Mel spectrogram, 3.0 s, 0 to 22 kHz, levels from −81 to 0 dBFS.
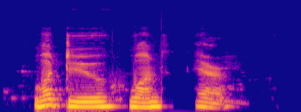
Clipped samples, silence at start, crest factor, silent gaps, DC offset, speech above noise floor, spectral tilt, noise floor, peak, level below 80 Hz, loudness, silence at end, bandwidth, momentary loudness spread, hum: under 0.1%; 0.35 s; 12 dB; none; under 0.1%; 61 dB; -8 dB/octave; -72 dBFS; -2 dBFS; -48 dBFS; -13 LUFS; 0.7 s; 7.6 kHz; 13 LU; none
